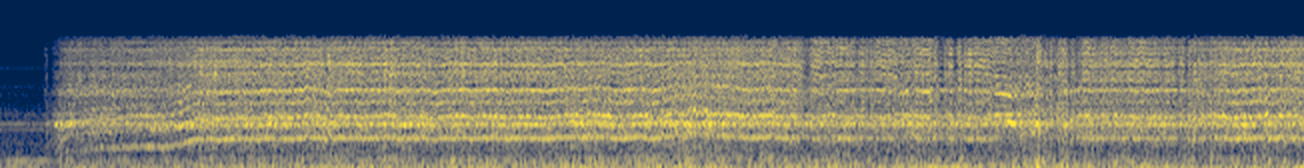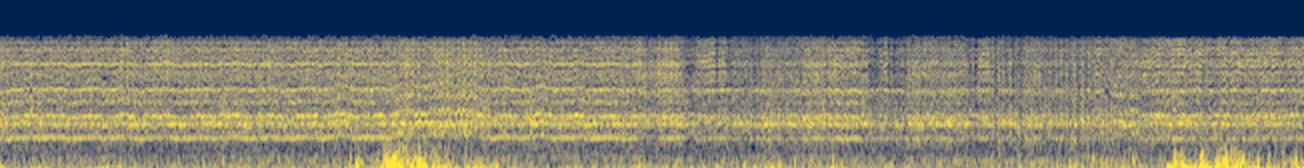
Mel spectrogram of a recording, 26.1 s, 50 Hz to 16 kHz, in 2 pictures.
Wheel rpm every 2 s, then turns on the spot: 80, 160, 160, 160, 160, 160, 160, 160, 160, 160, 160, 160, 160.
none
